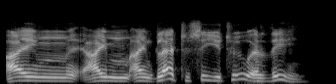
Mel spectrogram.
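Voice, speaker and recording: A middle-aged man with a Chilean accent and Spanish as his native language, chatting in halting English and repeating phrases as he searches for words. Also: fairly high pitch, sharp tone, no room sound, lo-fi sound. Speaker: English learner. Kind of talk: casual conversation practice. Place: indoor room on a video call. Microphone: headset.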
